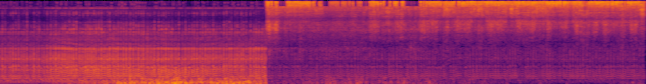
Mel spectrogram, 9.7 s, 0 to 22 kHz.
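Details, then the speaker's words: Nitro engine during break-in by the Todd Method, temperature lowered to about 121: soft, even, low steady putter at a nice normal low idle. "Nice low idle. Idle sounds good."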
